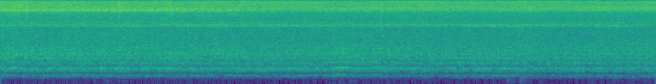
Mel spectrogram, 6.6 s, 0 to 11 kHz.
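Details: Many honey bees buzz together in a trapped swarm, caught surprisingly late in the season on 1 September 2019; the hum is constant and dense, a low steady drone with a strong hissing overlay and faint flutters of individual wingbeats.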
